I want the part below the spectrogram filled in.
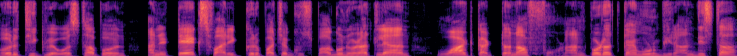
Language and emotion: Goan Konkani, fearful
